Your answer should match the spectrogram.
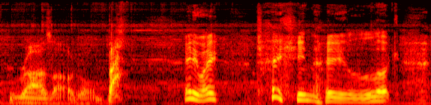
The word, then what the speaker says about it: Ra's al Ghul: That's how they pronounced it in Batman the Animated Series, and that is how I will always pronounce it. Ra's al Ghul. Ra's al Ghul.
